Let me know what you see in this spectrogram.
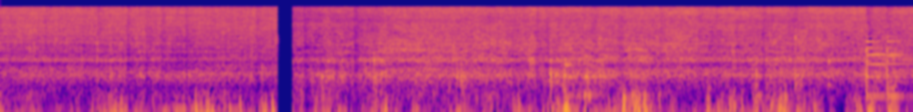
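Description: Saltfish, onions, tomatoes and peppers sizzling steadily in hot oil in a cast-iron pot over charcoal. The sound cuts out for a split second about three seconds in.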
